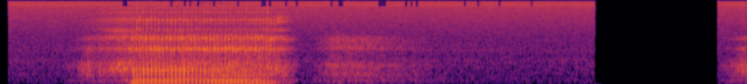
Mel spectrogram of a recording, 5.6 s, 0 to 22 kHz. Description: This is a 5 1/2 minute audio clip of Snoring.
